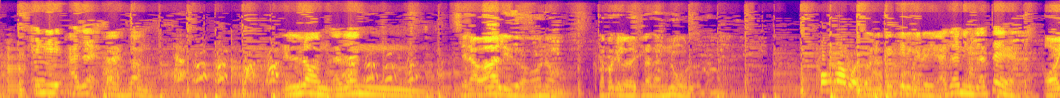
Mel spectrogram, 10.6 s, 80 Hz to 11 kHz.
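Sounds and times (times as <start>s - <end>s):
speech: 0.3s - 7.3s, 8.2s - 10.5s
Bichon Frisé and Shih Tzu barking, yipping and whining at a wedding ceremony: 1.6s - 4.6s.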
